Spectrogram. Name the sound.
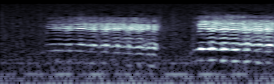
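goat bleating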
